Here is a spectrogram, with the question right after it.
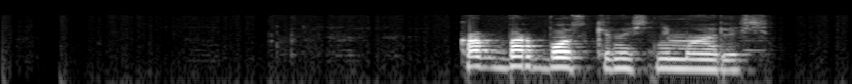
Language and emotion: Russian, neutral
